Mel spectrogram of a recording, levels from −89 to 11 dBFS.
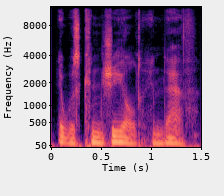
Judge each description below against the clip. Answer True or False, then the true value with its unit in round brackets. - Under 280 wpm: True (200 wpm)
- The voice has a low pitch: True (85 Hz)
